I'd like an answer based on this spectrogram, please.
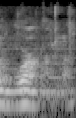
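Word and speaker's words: wyrm: You see Bardoon the Worm, and it's spelled worm, W-Y-R-M.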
